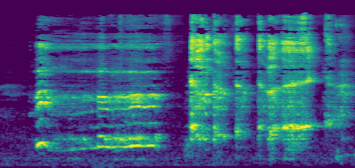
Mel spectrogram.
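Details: Child with whooping cough (pertussis), from a Dutch news report on rising cases and infant deaths: strained coughing bursts with a high, crowing, tonal whoop between them, typical of pertussis.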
